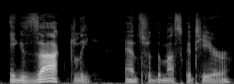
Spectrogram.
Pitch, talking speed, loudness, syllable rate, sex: 100 Hz, 100 wpm, -22 LUFS, 5.0 syllables/s, male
